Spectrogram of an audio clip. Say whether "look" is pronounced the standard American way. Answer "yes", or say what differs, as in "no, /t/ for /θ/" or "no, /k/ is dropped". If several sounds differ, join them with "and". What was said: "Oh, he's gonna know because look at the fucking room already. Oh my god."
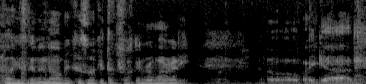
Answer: no, /w/ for /l/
